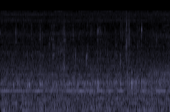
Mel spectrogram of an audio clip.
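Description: Two-part liquid compound poured into a container, a steady soft fizzing, trickling wash of liquid that stays even and moderately quiet throughout.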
